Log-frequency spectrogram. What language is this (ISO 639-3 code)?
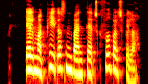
dan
